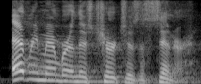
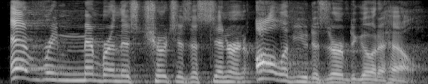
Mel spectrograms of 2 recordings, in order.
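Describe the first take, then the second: First: Loud, fast pulpit thunder; thundering preacher. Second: Much higher, louder hellfire warning; louder preacher thunder. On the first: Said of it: "He thunders on a Sunday morning". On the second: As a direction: raise it to a hellfire roar. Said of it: "he looks up again and he says". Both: Retold or imitated.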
